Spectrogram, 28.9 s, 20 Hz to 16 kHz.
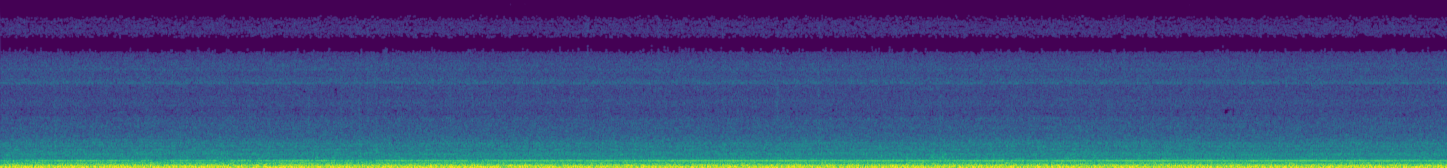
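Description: Steady in-flight cabin noise of a Boeing 777-300ER climbing after takeoff: the even hum of its GE90 engines and rushing air, with a constant tone running through it.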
